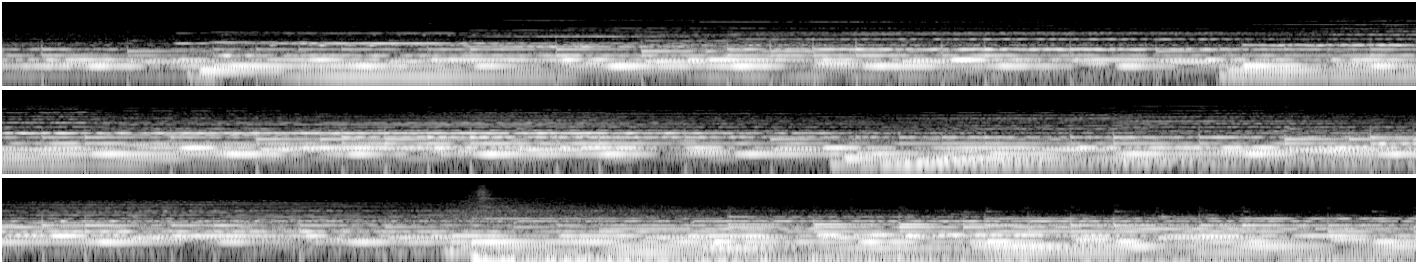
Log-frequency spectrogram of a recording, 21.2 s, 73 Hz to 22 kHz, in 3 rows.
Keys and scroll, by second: 4.8 alt+c, 7.0 1, 7.9 alt+q, 8.6 1, 10.1 alt+q, 10.1 alt+c, 12.9 x, 14.6 ctrl+w, 14.7 1, 15.9 alt+q.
